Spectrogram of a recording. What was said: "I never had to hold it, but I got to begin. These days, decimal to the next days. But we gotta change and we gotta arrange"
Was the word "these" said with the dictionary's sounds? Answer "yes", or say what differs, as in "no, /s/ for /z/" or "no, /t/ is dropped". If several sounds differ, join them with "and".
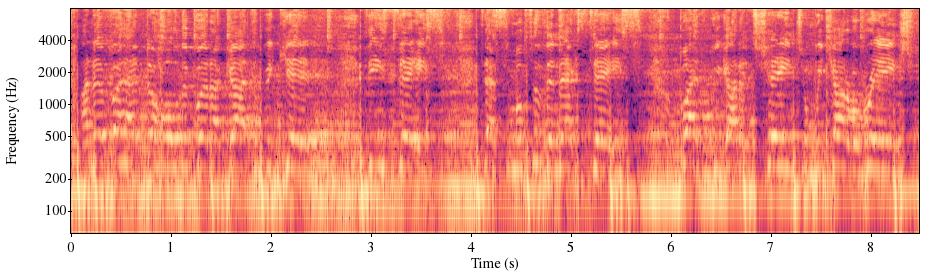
yes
